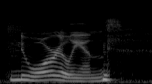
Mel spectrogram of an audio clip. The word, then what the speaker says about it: New Orleans: New Orleans. Just like they say it down south. – That's how they say it in the song.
